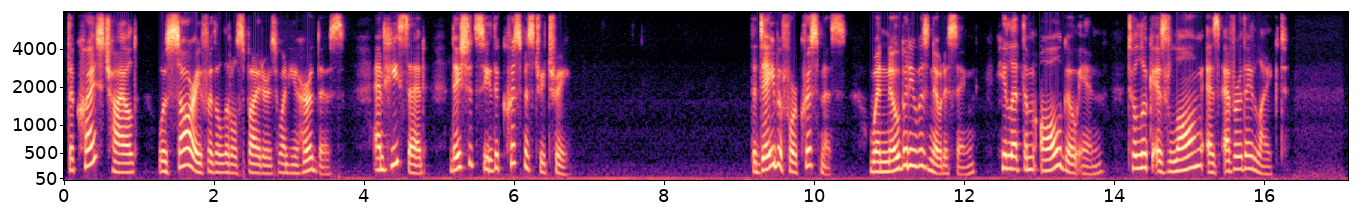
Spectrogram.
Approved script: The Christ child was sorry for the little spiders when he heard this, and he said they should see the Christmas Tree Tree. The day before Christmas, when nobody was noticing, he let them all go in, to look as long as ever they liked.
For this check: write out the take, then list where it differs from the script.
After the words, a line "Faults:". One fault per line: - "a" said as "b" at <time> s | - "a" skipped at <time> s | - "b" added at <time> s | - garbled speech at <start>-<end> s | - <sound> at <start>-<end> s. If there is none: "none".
The Christ child was sorry for the little spiders when he heard this, and he said they should see the Christmas Tree Tree. The day before Christmas, when nobody was noticing, he let them all go in, to look as long as ever they liked.
Faults:
none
